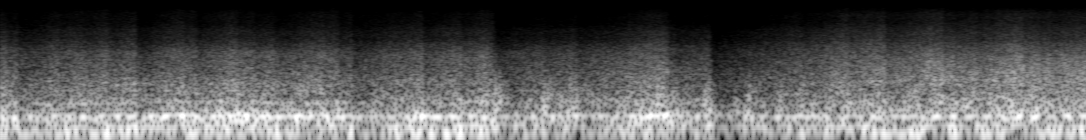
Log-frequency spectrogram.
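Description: Churning water rushes in the ship's wake.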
